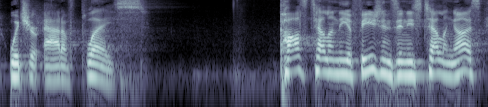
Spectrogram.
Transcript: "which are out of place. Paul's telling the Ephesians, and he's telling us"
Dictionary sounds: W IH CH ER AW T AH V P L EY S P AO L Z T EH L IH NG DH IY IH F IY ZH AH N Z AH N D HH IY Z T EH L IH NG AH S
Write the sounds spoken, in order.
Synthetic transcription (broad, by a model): W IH CH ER AW T AH V P L EY S P AO L Z T EH L IH NG DH IY IH F IY ZH AH N Z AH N IY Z T EH L IH NG AH S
